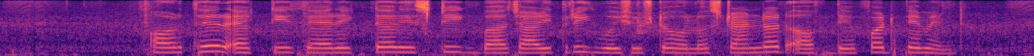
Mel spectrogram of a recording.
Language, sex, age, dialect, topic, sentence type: Bengali, female, <18, Standard Colloquial, banking, statement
